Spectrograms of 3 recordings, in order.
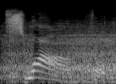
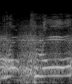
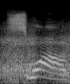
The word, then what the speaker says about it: Wrocław: So, it's something to the effect of Vuave. So, I know it looks like rock claw. That's not quite it. Vuave, guys.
